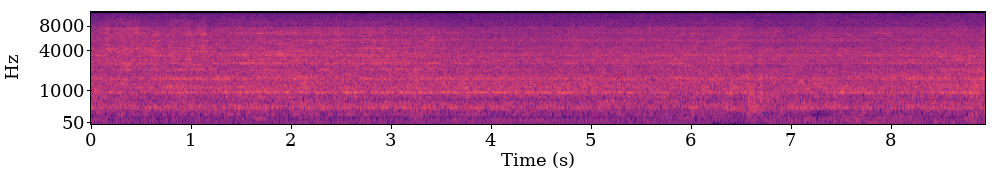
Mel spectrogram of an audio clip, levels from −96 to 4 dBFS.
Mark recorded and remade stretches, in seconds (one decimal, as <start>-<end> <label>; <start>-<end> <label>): 0.0-6.2 recorded; 6.2-8.4 remade; 8.4-8.9 recorded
